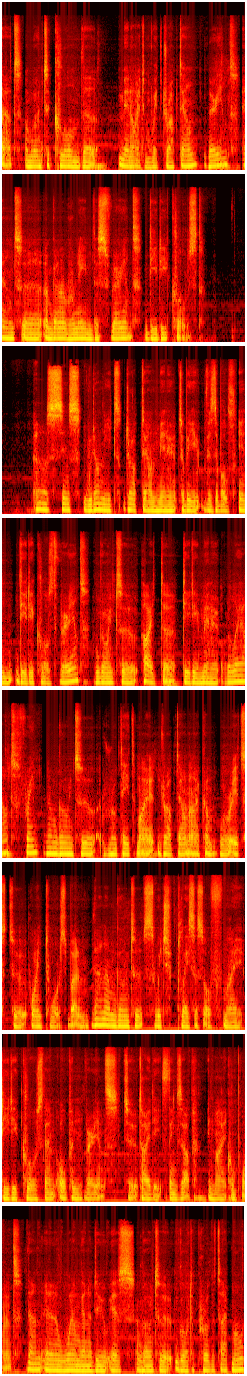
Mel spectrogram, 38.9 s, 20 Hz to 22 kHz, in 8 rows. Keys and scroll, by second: 9.1 typing, 9.7 Return.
